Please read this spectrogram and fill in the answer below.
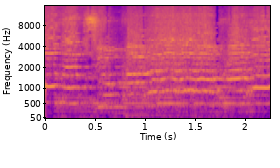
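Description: A woman singing solo into a handheld microphone, holding long, slightly wavering notes.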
